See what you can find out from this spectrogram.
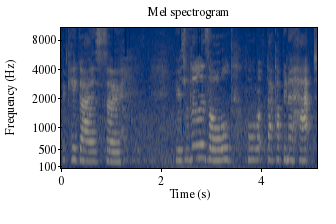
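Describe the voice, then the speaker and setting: Raised and projected, the voice moves at a moderate pace in a monotone, flat intonation, with long, frequent pauses over light background noise. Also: woman. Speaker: doll collector vlogger. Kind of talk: casual vlog tutorial. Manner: loud, projecting. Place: home room. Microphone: camera mic far from speaker; camera far.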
